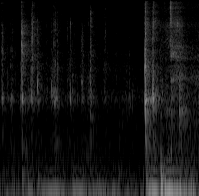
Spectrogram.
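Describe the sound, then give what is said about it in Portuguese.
A computer keyboard is used while posting a comment in a Google Sheets spreadsheet: a few light key clicks, then a louder, firmer press of the Enter key near the end. “quando eu dou Enter, olha só, ficou aqui esse meu comentário.”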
